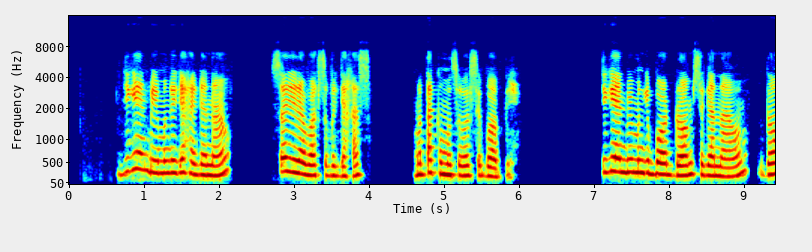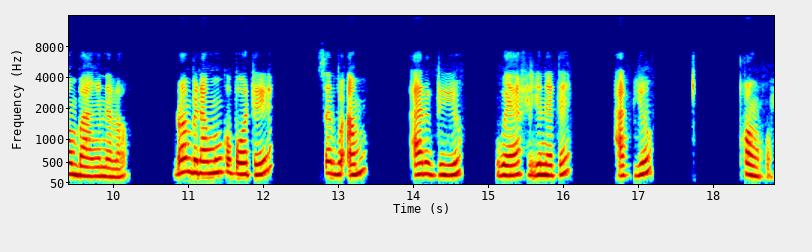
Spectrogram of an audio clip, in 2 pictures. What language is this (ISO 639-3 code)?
wol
